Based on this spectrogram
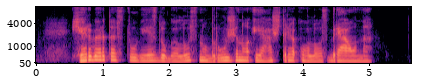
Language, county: Lithuanian, Telšiai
